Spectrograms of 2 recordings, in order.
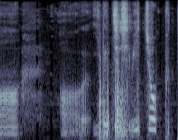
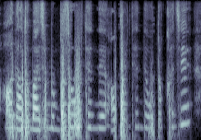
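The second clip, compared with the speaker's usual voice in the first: much higher, louder, fast fretting; scared fretting; 8 semitones higher, 6 dB louder than usual. Retold or imitated. Teacher voicing a frightened Heungbo, high fast fretting. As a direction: fret like a coward about to be beaten. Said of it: "막 이렇게 해야 되잖아".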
